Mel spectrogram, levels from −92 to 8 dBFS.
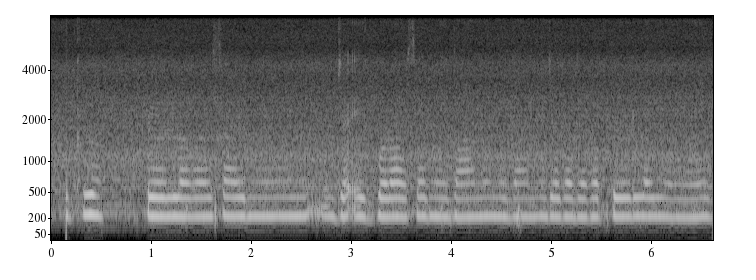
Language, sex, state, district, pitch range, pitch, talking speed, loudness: Hindi, female, Chhattisgarh, Sarguja, 210-215 Hz, 215 Hz, 170 wpm, -23 LUFS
